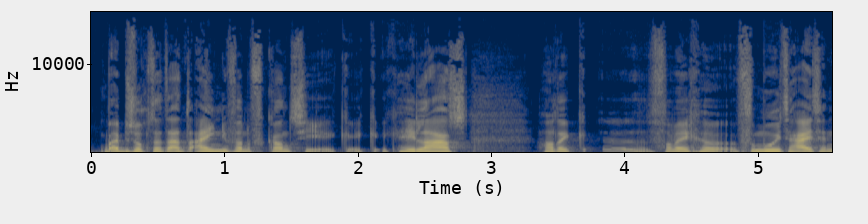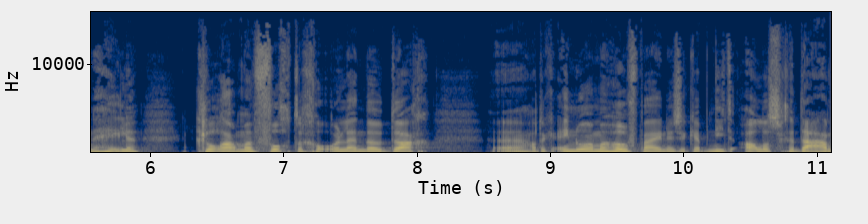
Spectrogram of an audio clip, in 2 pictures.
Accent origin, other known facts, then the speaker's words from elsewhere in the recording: Netherlands; wij zijn Nederlanders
